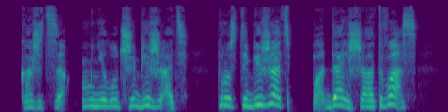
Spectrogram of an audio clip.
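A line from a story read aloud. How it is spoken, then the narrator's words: Hoarse rasp. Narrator (Russian): просипела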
